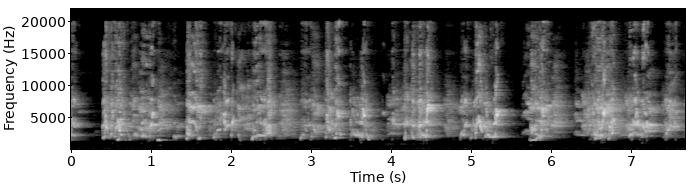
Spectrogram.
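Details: A lovebird's ngeriwik trill, meant as therapy for stalled or juvenile birds; after a short silent start, loud chattering bursts alternate with brief drops roughly every second.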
